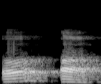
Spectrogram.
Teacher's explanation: यहाँ की ध्वनियां कहाँ से निकल रही है, बिल्कुल आपके कंठ से निकल रही है, बिना बीच में किसी अवरोध के।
